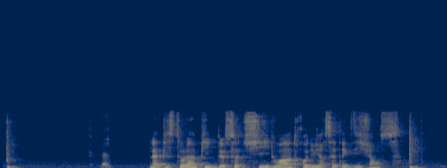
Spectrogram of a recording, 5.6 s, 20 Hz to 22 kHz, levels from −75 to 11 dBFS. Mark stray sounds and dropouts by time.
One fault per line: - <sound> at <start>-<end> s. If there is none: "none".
- laugh at 1.1-1.4 s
